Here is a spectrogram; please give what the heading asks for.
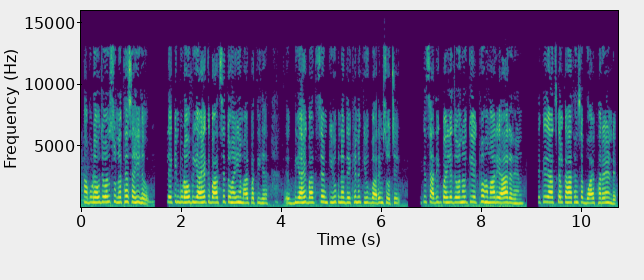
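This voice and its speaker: A woman's voice: very high-pitched, level tone, fast, sharp tone, a little hiss or hum. A woman voicing an old, guilt-ridden village mother-in-law in an Awadhi comedy cartoon, fretful and wailing, with an Awadhi accent. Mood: sheepish confession.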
